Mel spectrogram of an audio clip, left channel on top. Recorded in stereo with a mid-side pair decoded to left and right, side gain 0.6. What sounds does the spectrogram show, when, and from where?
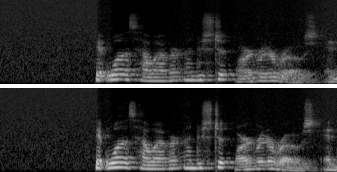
1.0 s a woman speaking: 40° right, 2.0 m
2.3 s a man speaking: 65° right, 6 m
